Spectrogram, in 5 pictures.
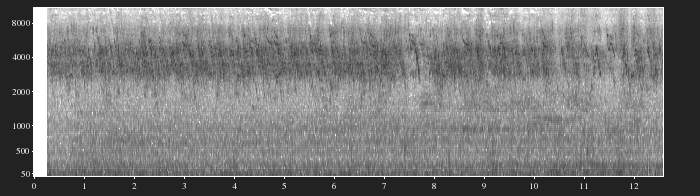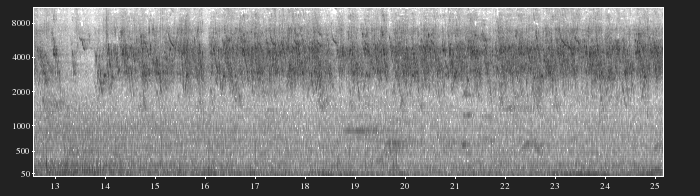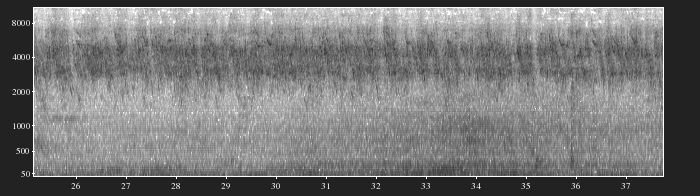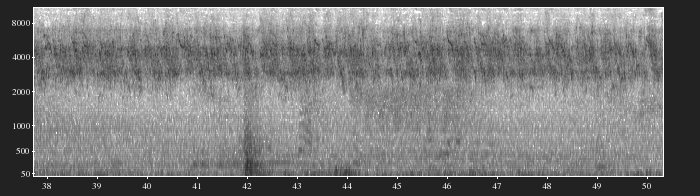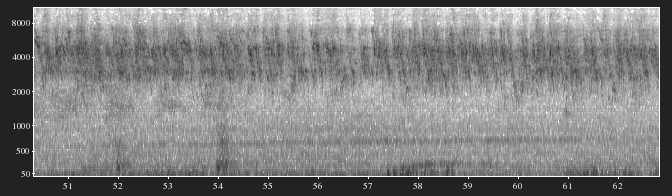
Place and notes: Überraschend viele Spatzen versammeln sich in Büschen und pflegen den geräuschvollen Austausch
